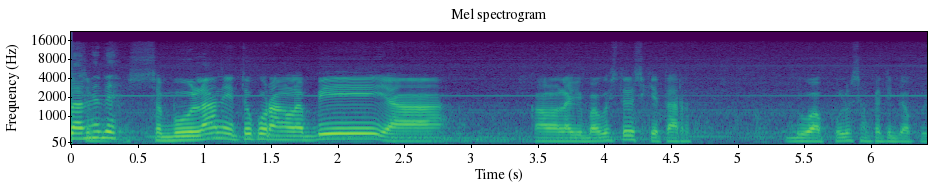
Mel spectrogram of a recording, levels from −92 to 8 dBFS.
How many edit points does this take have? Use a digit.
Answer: 0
